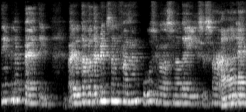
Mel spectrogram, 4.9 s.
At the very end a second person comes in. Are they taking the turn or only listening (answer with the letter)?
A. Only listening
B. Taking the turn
B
